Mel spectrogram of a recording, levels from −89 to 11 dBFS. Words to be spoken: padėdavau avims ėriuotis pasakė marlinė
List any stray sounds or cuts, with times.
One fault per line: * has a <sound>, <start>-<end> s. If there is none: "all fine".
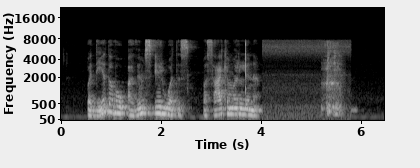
* has a throat clearing, 5.2-5.7 s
